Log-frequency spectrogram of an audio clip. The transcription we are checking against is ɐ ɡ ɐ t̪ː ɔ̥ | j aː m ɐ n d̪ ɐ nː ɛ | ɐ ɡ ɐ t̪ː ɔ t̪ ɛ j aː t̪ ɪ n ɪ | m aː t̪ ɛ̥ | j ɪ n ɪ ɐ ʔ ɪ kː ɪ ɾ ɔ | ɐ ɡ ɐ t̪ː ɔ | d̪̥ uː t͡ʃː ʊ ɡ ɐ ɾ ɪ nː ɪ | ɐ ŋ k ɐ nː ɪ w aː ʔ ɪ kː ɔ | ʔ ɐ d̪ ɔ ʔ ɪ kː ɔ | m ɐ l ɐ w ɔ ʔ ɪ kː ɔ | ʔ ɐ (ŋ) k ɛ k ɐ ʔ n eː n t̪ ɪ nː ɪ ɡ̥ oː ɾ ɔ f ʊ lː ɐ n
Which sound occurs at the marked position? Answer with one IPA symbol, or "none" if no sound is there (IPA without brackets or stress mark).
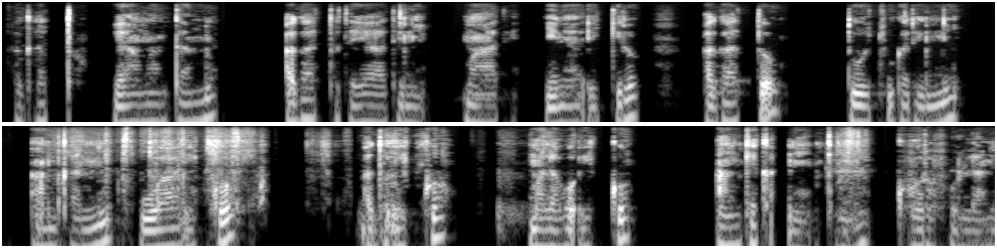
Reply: ŋ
